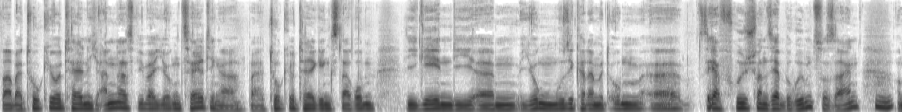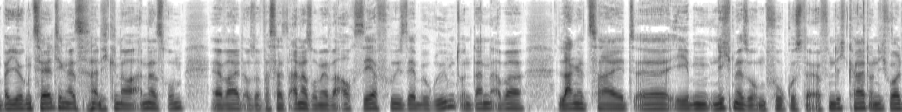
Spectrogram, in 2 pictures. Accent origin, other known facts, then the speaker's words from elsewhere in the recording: Hamburg, Germany; also born or lived in Hannover; now in Cologne, Germany; Und ich bin auch kein Kölner, ich bin ja Immi, wie man hier sagt, in Hannover geboren, aus Hamburg dann irgendwann über Aachen nach Köln gekommen.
